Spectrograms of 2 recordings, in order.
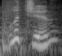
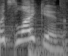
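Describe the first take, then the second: First: The middle consonant is a ch sound. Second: The middle consonant is a k sound. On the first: The speaker calls it wrong. "Where'd the lich come from?" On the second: The speaker calls it right.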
